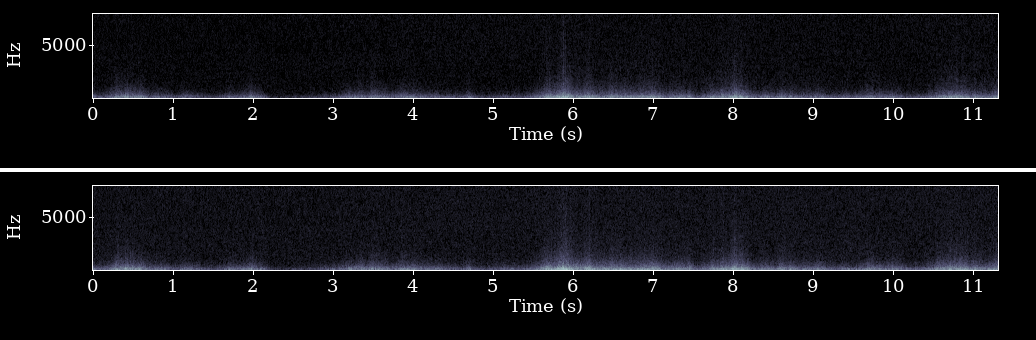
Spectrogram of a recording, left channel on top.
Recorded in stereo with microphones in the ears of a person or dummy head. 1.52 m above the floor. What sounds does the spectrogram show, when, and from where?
Only background noise.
